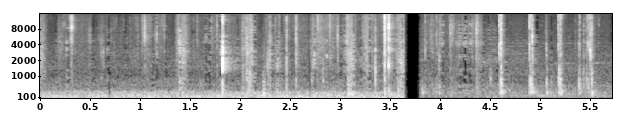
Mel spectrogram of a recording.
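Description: Hands squish and knead slime with wet, crackling pops.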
